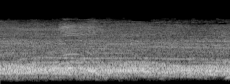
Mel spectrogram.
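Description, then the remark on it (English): An audience shouting together in a steady, loud roar of many voices that holds at an even level for the full couple of seconds, with no single voice standing out. “Those of you who are shouting, you are interested.”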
